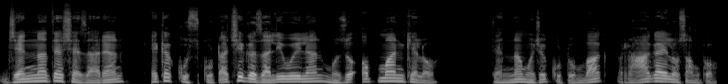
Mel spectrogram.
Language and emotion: Goan Konkani, sad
